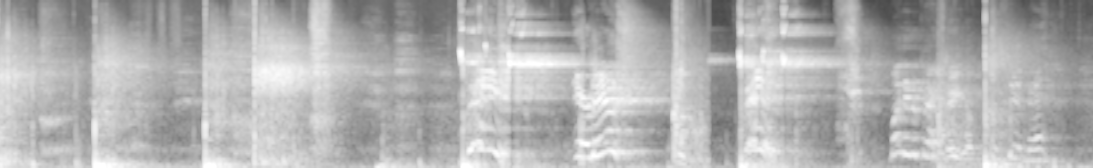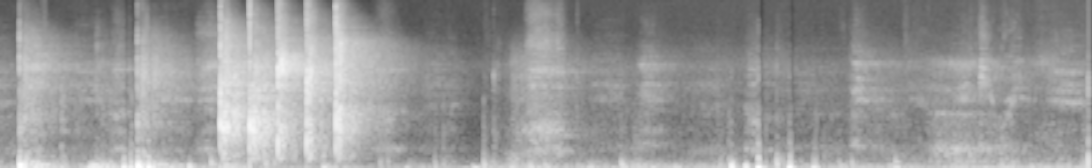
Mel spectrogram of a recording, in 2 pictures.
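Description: Basketball bouncing repeatedly on a hardwood gym court, in irregular strokes that ring in a large hall, with men's voices in between.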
